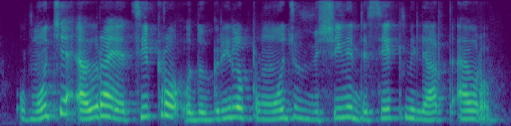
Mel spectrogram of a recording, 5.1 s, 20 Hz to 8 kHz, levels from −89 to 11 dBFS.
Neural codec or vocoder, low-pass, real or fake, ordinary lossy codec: codec, 16 kHz, 4 kbps, X-Codec, HuBERT features, trained on general audio; none; fake; none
